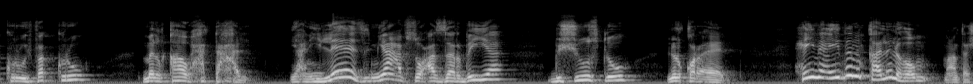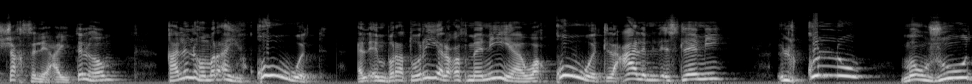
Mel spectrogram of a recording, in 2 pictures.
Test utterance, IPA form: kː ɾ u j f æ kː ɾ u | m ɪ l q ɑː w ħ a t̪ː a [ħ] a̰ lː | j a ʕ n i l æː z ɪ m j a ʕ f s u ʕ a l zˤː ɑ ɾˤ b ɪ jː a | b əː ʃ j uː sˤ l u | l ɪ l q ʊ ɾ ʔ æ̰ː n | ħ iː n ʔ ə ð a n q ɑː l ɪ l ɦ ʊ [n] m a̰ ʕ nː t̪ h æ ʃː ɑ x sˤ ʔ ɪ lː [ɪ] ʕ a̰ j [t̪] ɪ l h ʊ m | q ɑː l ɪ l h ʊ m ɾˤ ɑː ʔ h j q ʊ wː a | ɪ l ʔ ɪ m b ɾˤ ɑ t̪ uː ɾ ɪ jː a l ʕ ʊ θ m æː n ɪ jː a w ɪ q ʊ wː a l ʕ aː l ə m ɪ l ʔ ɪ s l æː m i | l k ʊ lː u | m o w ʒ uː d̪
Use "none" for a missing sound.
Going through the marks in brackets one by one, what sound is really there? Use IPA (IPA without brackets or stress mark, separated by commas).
ħ, m, i, t̪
